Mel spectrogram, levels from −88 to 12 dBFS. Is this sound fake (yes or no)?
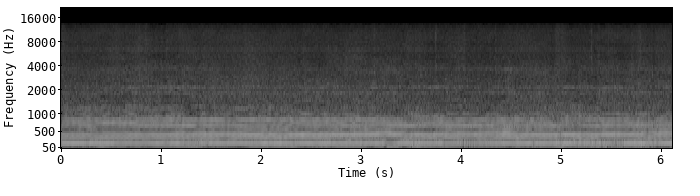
yes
